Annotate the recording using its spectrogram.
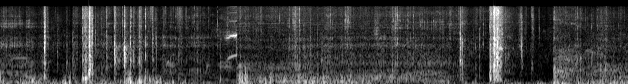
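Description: Skateboard wheels rolling on rough concrete, with sharp wooden clacks of the board popping and landing flatground tricks: several clacks in the first second and a half, and another loud clack about five seconds in.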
